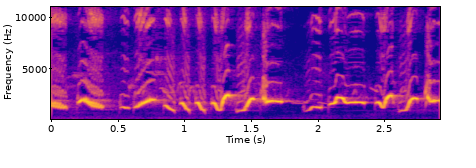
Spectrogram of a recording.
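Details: White-rumped shama song played to rouse a sluggish shama: fast varied whistles, dipping and rising slurs in quick succession, ending on a sustained clear note.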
